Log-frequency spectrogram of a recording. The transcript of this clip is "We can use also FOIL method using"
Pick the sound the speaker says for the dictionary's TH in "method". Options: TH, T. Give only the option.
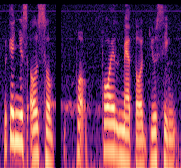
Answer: T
